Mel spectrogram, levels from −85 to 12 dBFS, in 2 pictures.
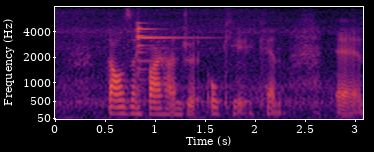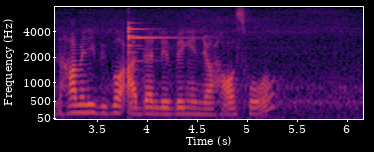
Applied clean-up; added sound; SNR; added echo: none; Hammer / Chink, clink; 5 dB; none.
